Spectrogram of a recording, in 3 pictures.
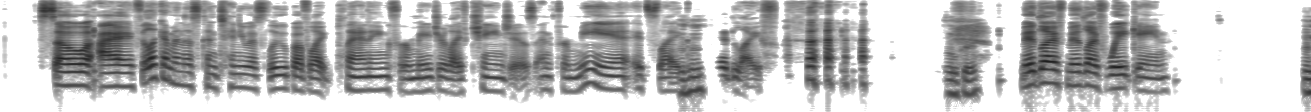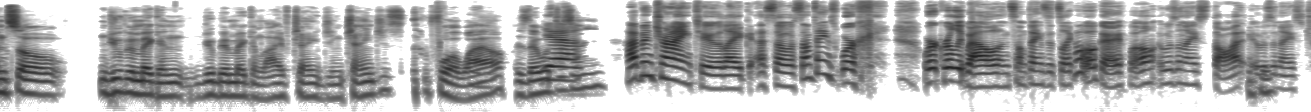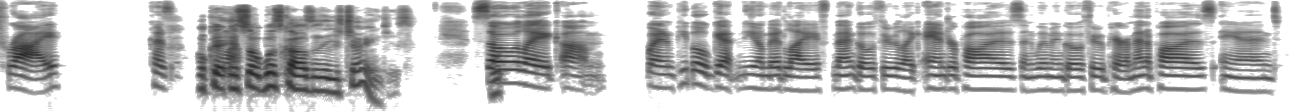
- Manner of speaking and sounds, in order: tapping; laugh; other background noise; chuckle; laughing while speaking: "work"
- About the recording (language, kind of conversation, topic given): English, advice, How can I plan and stay grounded while navigating a major life change?
- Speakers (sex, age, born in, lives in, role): female, 55-59, United States, United States, user; male, 50-54, United States, United States, advisor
